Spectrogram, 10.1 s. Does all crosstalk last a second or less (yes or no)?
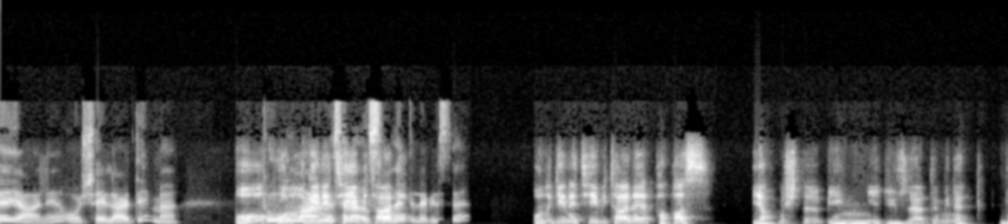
no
